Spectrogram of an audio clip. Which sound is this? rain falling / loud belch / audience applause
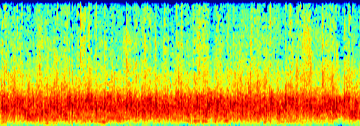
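audience applause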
